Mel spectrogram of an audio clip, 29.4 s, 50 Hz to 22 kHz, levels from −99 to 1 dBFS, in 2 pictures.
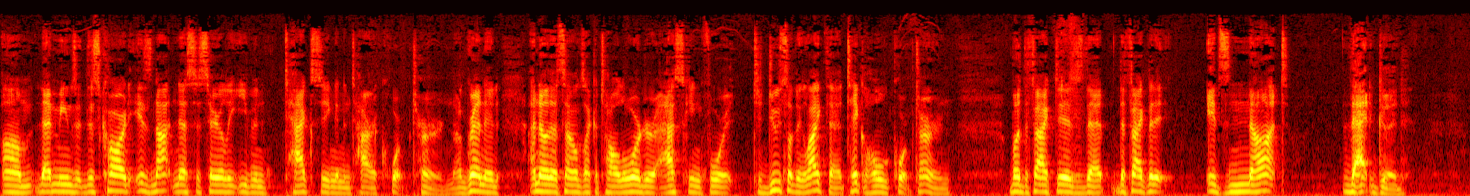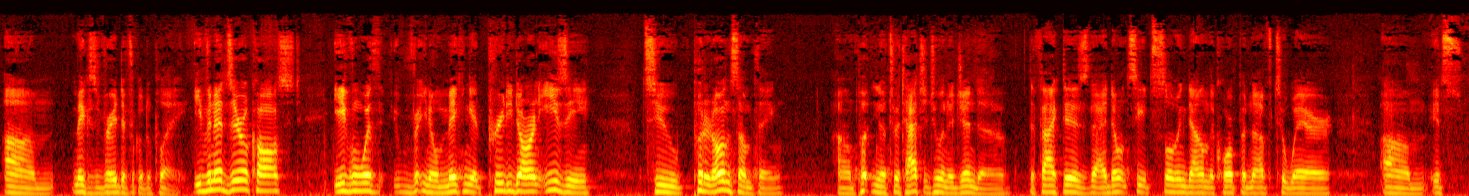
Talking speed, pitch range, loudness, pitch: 205 wpm, 115-145 Hz, -26 LUFS, 130 Hz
